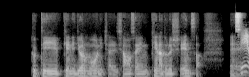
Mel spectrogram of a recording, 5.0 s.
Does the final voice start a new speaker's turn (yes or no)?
yes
